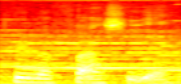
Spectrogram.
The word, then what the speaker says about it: prima facie: Virgos each had an obligation to ensure that bankruptcy petitions which did not make a prima facie, the correct pronunciation is prima facie, showing that jurisdiction did lie in the United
